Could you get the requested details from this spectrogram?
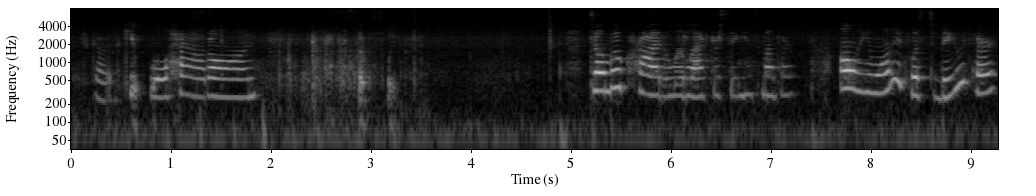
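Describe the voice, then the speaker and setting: Reading a children's story aloud with dramatic emphasis for young listeners, a woman with a high-sitting voice goes a little slowly and pauses often. Her expressive narration is mixed with chatty asides. The recording sounds thin and phone-like, with a narrow band.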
